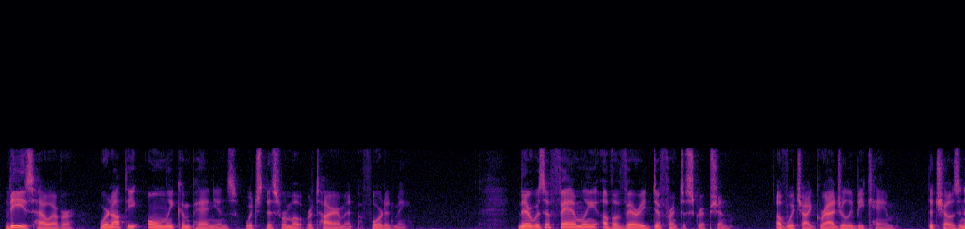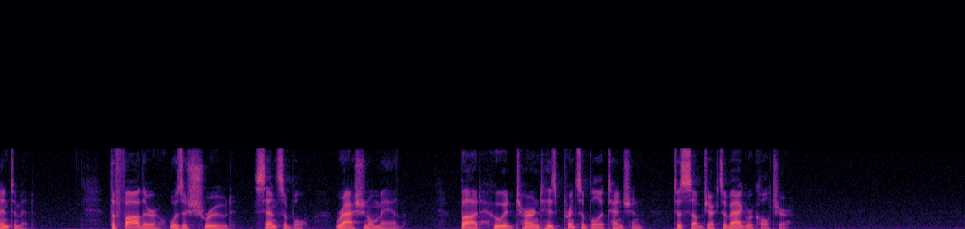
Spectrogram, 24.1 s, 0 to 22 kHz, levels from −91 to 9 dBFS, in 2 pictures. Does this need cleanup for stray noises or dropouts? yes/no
no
